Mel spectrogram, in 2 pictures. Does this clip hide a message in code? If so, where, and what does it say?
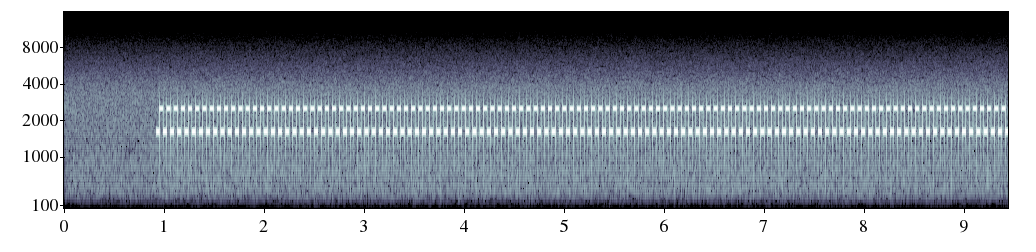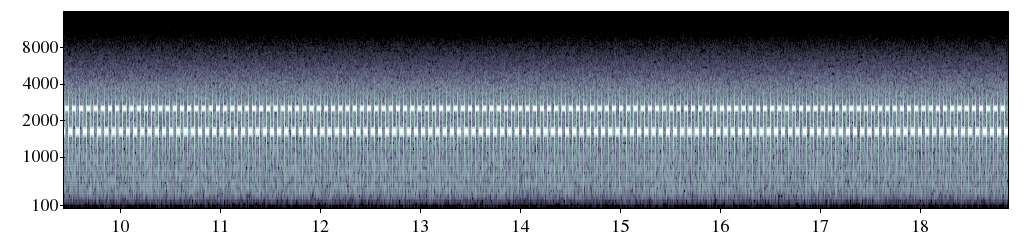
No, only a tone that alternates evenly between two pitches.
